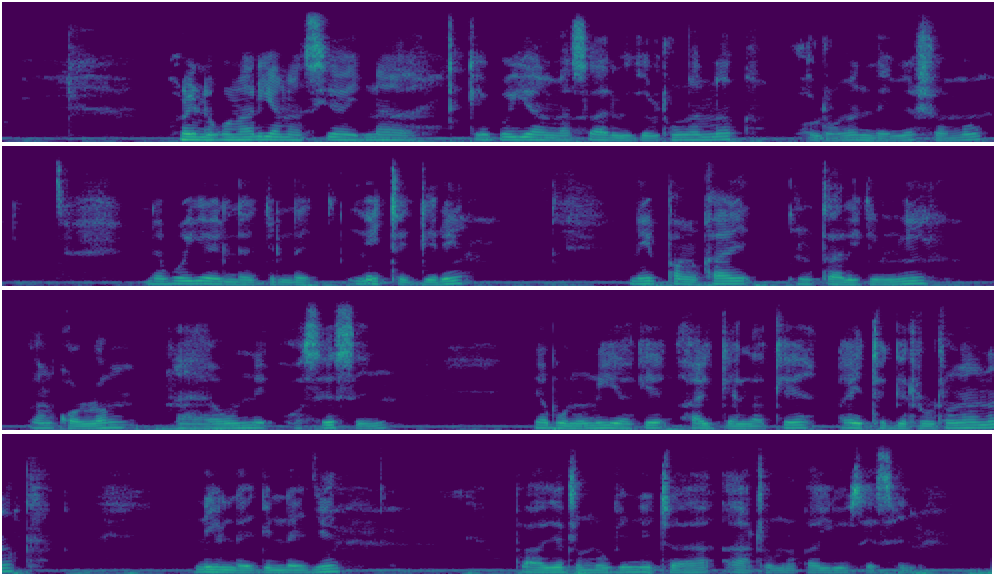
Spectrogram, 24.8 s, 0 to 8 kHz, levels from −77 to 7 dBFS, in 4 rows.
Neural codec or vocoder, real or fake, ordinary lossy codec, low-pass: codec, 16 kHz in and 24 kHz out, 2.2 kbps, FireRedTTS-2 codec; fake; none; 7.2 kHz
